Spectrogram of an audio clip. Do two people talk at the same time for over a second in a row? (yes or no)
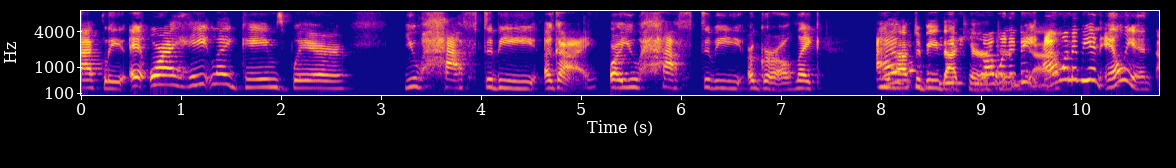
yes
